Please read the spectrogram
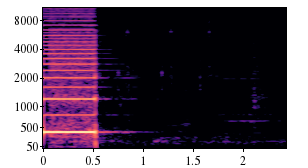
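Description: A steady electronic beep at one unchanging pitch, cutting off abruptly about half a second in.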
